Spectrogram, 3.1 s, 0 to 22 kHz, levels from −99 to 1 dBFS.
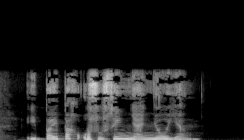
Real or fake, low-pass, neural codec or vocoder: real; 10.8 kHz; none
